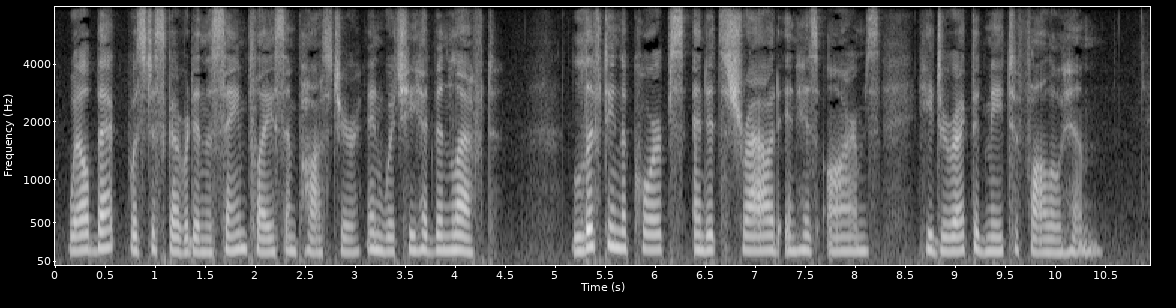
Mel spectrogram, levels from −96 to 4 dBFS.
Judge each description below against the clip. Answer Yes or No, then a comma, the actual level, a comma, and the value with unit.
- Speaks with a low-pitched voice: No, medium, 170 Hz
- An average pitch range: No, narrow, 1.8 semitones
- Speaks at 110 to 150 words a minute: No, average, 165 wpm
